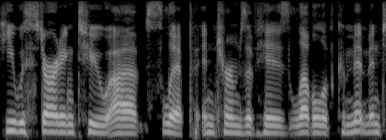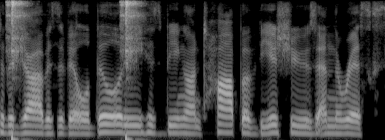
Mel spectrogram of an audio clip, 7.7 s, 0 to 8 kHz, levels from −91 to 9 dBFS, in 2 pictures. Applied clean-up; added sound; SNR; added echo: classical method spectral subtraction.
